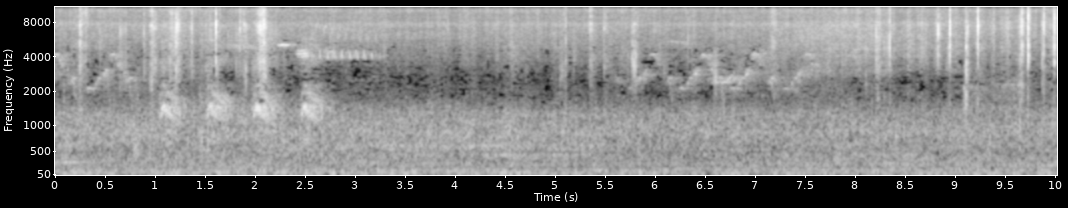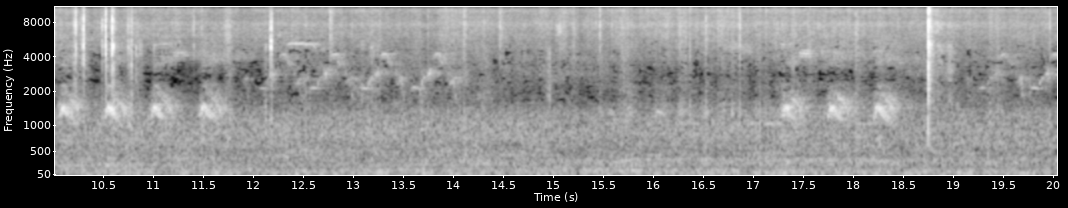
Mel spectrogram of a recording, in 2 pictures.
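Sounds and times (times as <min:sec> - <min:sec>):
bird calling: 0:17.2 - 0:18.6.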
